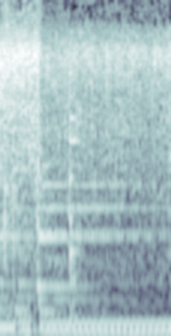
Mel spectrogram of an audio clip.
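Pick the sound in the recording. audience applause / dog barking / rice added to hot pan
rice added to hot pan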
